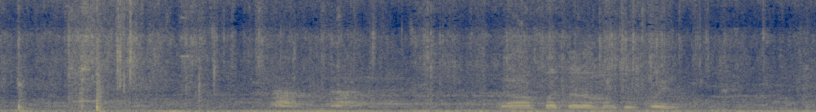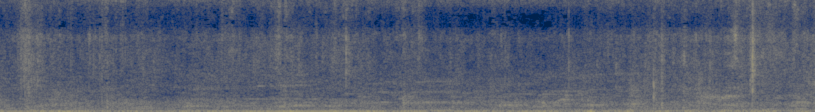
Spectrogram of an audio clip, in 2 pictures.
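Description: Weeds rustle and tear as they are pulled from the ground.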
